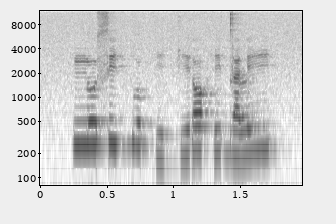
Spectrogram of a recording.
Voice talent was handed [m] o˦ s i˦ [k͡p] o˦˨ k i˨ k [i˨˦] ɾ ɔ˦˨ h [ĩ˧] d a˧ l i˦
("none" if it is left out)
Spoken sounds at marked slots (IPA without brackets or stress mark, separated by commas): n, ɡ͡b, i˨˦, i˧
